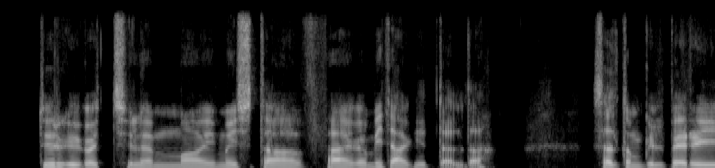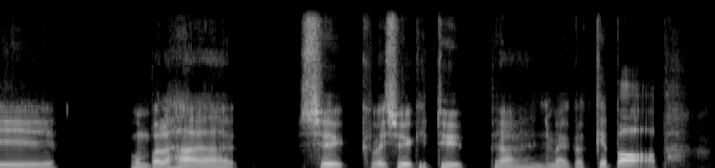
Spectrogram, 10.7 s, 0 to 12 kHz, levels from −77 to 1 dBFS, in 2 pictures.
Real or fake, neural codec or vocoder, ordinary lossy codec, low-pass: real; none; none; 10.8 kHz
